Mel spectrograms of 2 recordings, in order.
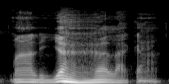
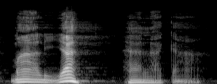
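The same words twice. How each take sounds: First: The two h sounds merge into one doubled h. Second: The two h sounds stay separate with a break. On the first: "kalau dibaca apa idhom kan harus ditasdid" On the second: "Kalau idhar"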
